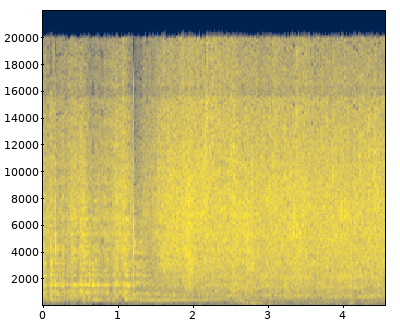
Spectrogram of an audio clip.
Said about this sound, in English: What we're just gonna do is throw the shrimp in the butter.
